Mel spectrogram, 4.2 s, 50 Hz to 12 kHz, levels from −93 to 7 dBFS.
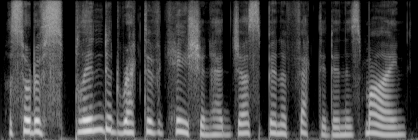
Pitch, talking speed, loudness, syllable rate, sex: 220 Hz, 170 wpm, -20 LUFS, 4.8 syllables/s, female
